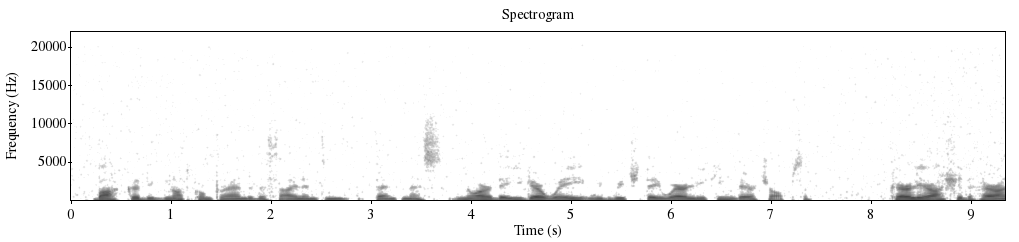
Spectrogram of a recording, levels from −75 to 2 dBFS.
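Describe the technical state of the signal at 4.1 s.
At 4.1 s you're hearing overdone noise removal, and it runs the whole clip. The reducer was pushed too hard, so bands close to its noise estimate get pulled right down, taking quiet speech detail with them. The background drops and breaks up into twinkly specks.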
